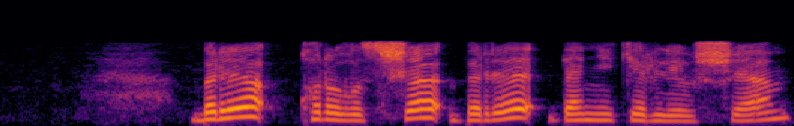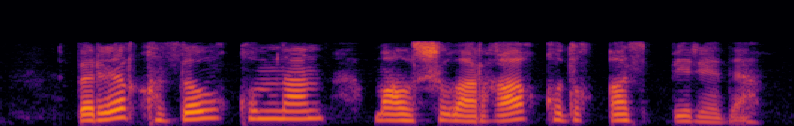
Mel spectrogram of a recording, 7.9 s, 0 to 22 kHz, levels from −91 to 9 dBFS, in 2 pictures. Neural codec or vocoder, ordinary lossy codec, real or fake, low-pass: vocoder, 44.1 kHz, 128 mel bands, Pupu-Vocoder; none; fake; 5.4 kHz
